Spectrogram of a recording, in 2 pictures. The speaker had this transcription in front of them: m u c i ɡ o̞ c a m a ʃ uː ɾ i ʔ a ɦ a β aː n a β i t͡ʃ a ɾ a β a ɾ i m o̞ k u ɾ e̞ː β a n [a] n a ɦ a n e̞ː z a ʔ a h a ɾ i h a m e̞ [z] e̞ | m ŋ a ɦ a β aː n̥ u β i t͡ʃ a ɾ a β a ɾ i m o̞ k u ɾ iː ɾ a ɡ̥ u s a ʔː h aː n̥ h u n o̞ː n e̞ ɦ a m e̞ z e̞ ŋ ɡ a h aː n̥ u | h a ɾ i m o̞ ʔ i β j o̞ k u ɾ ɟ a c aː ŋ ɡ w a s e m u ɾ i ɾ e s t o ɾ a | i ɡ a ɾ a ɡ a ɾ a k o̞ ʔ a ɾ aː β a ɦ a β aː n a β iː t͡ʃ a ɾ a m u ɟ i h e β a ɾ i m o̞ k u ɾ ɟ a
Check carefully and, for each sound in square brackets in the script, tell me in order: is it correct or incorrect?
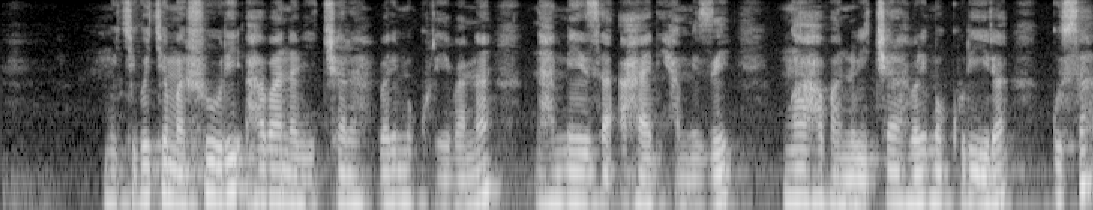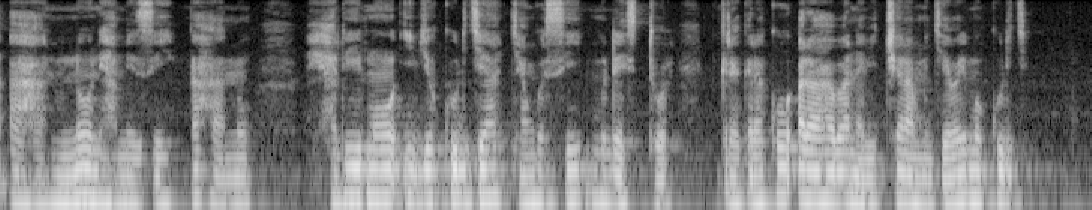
correct, correct

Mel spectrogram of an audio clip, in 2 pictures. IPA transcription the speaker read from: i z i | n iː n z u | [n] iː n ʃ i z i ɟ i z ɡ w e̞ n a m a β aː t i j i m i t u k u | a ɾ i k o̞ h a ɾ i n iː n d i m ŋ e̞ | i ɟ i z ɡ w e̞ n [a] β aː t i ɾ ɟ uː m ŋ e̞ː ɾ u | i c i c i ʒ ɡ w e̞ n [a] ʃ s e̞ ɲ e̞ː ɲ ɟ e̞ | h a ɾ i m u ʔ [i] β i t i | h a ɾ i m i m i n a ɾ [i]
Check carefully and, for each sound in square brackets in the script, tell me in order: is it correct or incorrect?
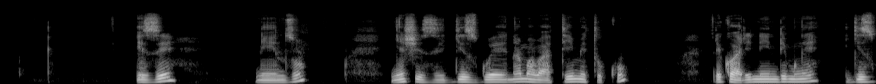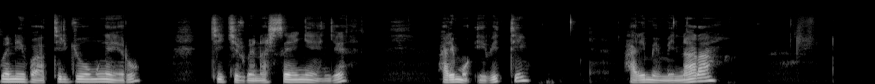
incorrect: ɲ, incorrect: i, correct, correct, incorrect: a

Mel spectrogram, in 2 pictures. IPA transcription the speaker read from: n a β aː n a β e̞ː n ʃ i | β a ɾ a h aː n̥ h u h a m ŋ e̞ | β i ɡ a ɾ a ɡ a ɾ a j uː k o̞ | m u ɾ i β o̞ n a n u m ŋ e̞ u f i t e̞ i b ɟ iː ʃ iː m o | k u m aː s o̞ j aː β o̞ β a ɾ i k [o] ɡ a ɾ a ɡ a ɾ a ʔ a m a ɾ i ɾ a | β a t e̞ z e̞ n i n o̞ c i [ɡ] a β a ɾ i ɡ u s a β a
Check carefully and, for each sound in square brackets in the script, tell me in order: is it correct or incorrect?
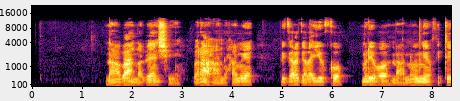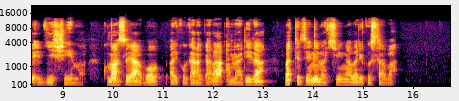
incorrect: u, incorrect: ŋ

